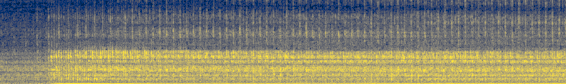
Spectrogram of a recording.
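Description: A YUMZ tractor ploughs a wet, boggy field with a PLN plough and no differential lock, wheels slipping. Its engine kicks in after a quiet half second, then holds a loud, steady, heavy drone throughout, with no talk.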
